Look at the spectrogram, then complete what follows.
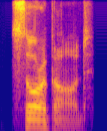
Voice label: "sauropod", British

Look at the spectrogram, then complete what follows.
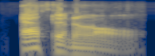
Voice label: "ethanol", American

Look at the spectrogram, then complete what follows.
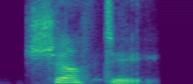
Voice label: "shufti", Indian

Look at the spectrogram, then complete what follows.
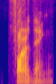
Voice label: "farthing", American

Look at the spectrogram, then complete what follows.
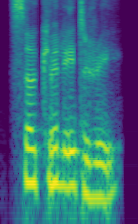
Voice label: "circulatory", Indian

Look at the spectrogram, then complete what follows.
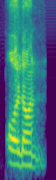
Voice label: "Orlon", Indian

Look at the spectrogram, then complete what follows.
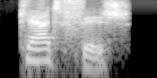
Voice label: "catfish", Indian

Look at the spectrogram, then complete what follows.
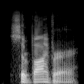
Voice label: "survivor", American

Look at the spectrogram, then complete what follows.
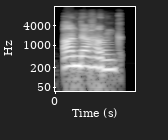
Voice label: "underhung", Indian

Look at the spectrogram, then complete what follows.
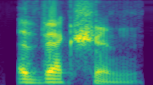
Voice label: "evection", American

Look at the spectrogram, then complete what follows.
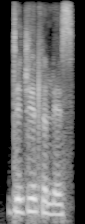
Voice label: "digitalis", Indian

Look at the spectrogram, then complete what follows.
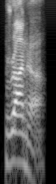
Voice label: "runner", Indian

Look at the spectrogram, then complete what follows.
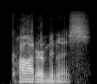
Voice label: "coterminous", American

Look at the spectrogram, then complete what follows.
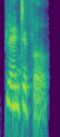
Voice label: "plentiful", Indian; Dictionary

